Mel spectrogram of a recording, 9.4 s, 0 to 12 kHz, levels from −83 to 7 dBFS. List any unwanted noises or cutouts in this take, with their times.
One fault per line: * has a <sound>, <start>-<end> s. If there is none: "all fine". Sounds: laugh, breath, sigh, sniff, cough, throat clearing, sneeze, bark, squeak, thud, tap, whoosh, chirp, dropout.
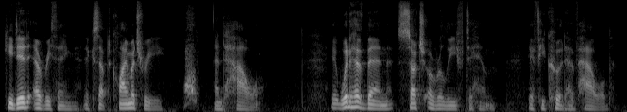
* has a bark, 2.7-3.0 s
